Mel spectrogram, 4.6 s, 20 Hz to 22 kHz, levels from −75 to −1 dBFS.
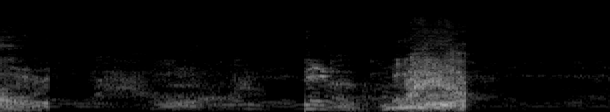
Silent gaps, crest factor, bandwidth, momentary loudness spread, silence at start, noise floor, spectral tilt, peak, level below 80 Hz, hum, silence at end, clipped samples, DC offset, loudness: none; 20 dB; 14.5 kHz; 24 LU; 0 s; -66 dBFS; -6 dB/octave; -18 dBFS; -70 dBFS; none; 1 s; under 0.1%; under 0.1%; -35 LUFS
